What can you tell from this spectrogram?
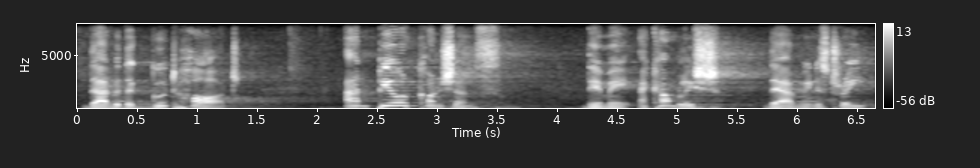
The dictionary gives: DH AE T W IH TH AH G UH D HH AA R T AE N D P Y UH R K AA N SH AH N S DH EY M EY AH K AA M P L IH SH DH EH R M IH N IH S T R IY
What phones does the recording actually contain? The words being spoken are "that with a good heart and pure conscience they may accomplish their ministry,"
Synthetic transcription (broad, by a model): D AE T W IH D AH G UH D HH AA R T AE N D P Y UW R K AA N SH AH N S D EY M EY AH K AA M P L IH SH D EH R M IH N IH S T R IY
